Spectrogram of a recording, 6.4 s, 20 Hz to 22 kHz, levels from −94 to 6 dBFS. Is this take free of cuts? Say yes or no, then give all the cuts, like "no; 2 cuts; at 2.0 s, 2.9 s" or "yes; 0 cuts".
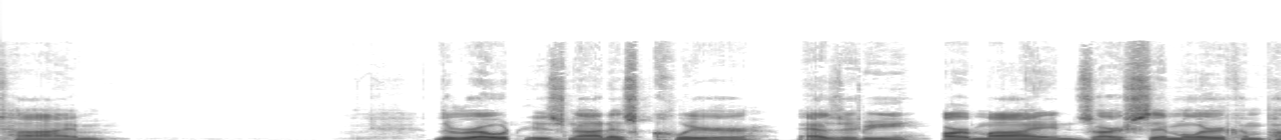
no; 4 cuts; at 2.5 s, 3.9 s, 4.3 s, 4.6 s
